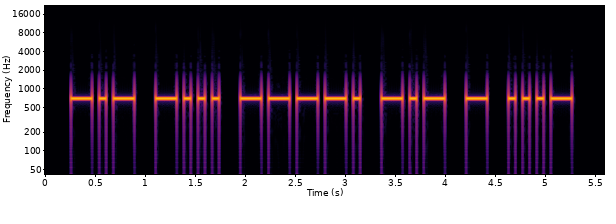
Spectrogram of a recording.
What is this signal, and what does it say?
Morse code, heard as a keyed tone, about 17 wpm, 700 Hz. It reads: KB9KTV
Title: USA Call Signs Repeated 2x 17wpm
